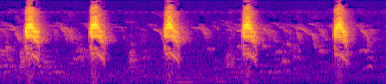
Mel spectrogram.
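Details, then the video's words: Champion long-tailed shrike singing a full isian filler song: five harsh, clucking notes spaced about one second apart, each a loud burst dropping in pitch, with a quiet background. "MASTERAN SUARA BURUNG CENDET FULL ISIAN CENDET JUARA"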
